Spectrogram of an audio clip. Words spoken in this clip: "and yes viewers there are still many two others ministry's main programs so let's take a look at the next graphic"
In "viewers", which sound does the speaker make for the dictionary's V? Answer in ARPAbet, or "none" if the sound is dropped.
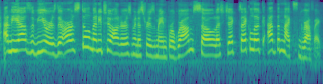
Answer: V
